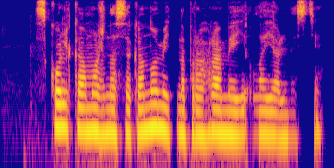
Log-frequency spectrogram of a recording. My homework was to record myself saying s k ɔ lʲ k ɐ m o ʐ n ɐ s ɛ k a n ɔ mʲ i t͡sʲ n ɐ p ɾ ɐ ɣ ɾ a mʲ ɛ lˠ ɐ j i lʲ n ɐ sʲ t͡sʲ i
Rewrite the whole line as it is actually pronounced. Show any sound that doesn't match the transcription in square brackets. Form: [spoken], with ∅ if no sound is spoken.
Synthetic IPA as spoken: s k ɔ lʲ k ɐ m [ɔ] ʐ n ɐ s ɛ k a n ɔ mʲ i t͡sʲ n ɐ p ɾ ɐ ɣ ɾ a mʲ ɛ lˠ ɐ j [a] lʲ n ɐ sʲ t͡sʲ i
